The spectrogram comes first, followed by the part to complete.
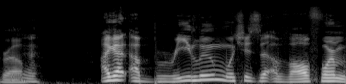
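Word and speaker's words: Breloom: kind of look like rope i got a bree loom which is the evolve form of shrew moosh pronounced braelum brave your i should but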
